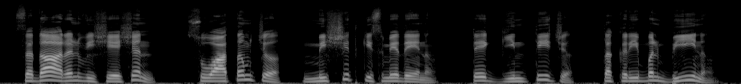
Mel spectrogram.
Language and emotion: Dogri, neutral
